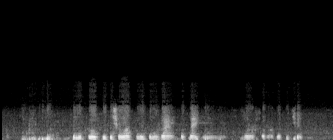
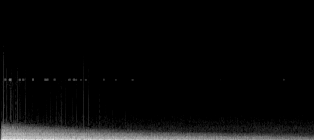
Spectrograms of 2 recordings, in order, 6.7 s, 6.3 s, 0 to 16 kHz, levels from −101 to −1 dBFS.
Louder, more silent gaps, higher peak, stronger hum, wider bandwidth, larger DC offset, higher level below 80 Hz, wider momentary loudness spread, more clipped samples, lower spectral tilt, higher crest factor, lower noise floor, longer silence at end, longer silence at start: first, -19 LUFS vs -22 LUFS; neither; about the same, -2 dBFS vs -2 dBFS; neither; first, 3.9 kHz vs 1.6 kHz; neither; second, -54 dBFS vs -24 dBFS; second, 16 LU vs 25 LU; neither; second, -12 dB/octave vs -14 dB/octave; about the same, 18 dB vs 20 dB; first, -56 dBFS vs -51 dBFS; second, 0.65 s vs 1.45 s; first, 0.45 s vs 0 s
